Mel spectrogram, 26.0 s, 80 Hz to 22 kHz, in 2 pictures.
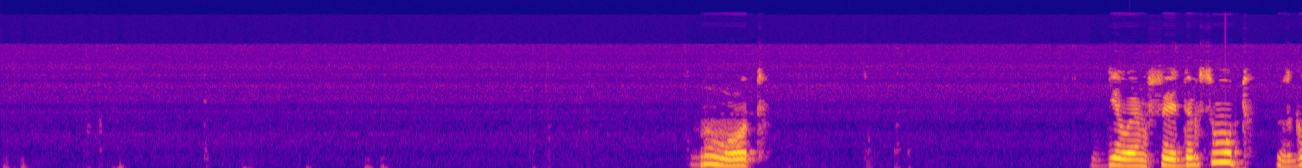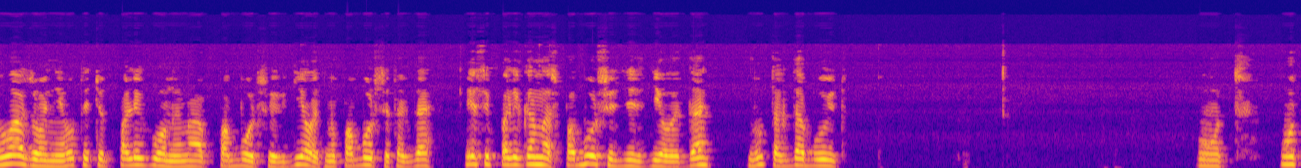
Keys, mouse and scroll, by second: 0.2 g, 1.4 middle click, 6.0-7.2 middle drag, 8.3 middle click, 9.3 click, 10.8-12.0 right drag, 15.6 middle click, 18.5 click, 22.0 middle click, 24.1 KP_0.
